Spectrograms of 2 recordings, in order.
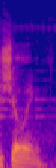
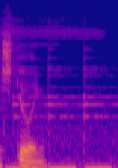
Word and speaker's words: skilling: 1716 Danish and Norwegian 2 shilling, or skilling is the proper way to say it.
